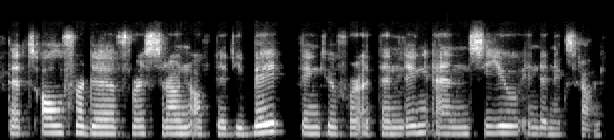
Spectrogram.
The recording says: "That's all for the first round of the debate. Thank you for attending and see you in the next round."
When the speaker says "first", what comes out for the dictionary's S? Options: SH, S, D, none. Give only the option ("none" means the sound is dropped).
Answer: S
